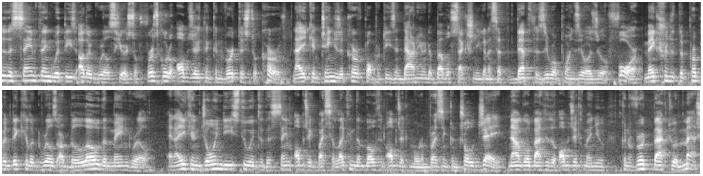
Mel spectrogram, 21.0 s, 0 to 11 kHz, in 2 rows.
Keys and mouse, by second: 0.0 middle click, 1.1-3.7 drag, 6.0-9.2 drag, 8.4 0, 9.7 middle click, 10.1 g, 10.3 z, 11.3 g, 11.5 z, 12.6 click, 13.3 click, 13.5-13.9 middle drag, 14.1 shift+click, 14.7 shift+click, 15.5 middle click, 17.2 super+j, 18.6-20.7 right drag.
